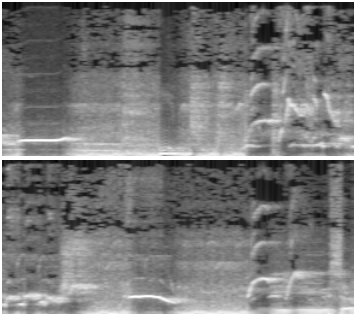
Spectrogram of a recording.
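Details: White-rumped shama song used as a lure to prompt silent birds to sing: clear whistled notes, some steady and some sweeping up or down, separated by short pauses, over a constant low electrical hum and background noise.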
